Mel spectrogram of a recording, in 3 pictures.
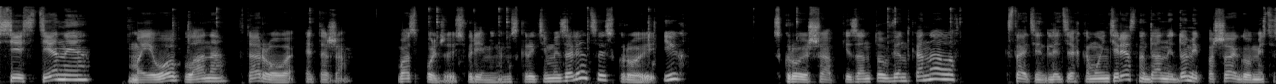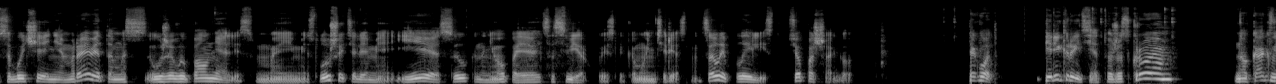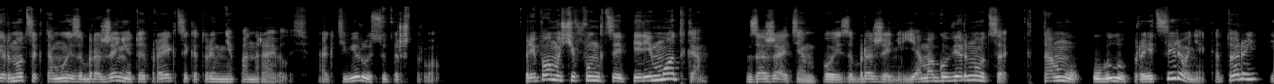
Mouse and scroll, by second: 1.1 middle click, 2.0 click, 4.2 click, 4.9 click, 5.7 middle click, 7.4 click, 8.7 click, 9.4 click, 22.1 click, 23.6 click, 24.3 click, 29.2 click, 30.6-35.6 drag.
